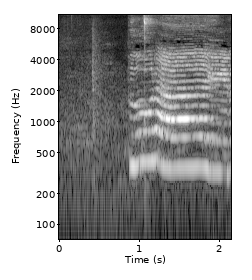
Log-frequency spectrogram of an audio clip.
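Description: A woman singing unaccompanied in Japanese: after a short pause she comes in a little under a second in and holds one long note.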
